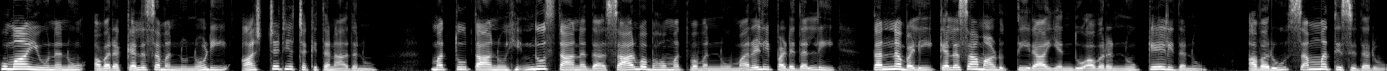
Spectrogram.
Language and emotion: Kannada, neutral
